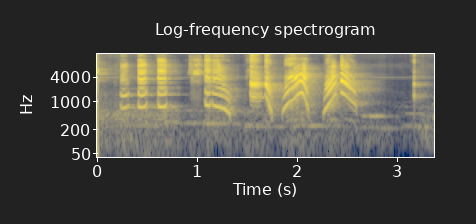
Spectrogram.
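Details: A pet talking parrot asking for roti: a run of squeaky, strongly harmonic syllables, first three short even notes, then falling and arched sweeping squeals strung together in quick speech-like chatter indoors.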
